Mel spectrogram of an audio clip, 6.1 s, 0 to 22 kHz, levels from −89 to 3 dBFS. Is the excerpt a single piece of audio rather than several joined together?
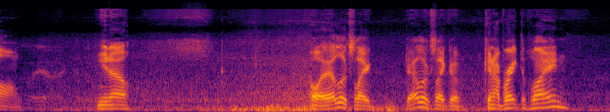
yes; 0 cuts

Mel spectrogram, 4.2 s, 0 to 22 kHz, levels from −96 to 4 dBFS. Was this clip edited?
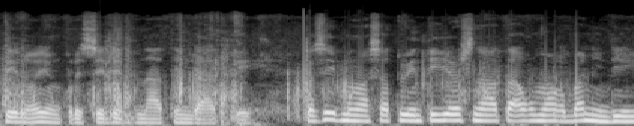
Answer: yes; 1 cut; at 1.8 s

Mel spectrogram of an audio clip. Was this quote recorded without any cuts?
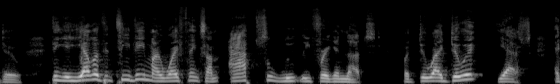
yes; 0 cuts

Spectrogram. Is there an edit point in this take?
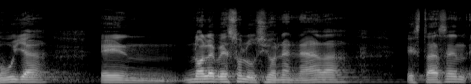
no; 0 cuts

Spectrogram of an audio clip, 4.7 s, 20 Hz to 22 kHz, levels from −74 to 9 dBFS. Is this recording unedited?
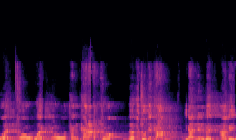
yes; 0 cuts

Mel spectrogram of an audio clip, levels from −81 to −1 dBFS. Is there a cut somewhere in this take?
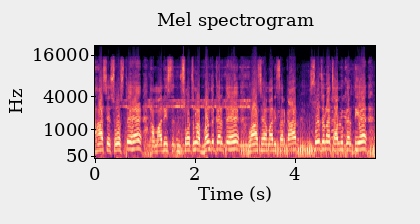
no; 0 cuts

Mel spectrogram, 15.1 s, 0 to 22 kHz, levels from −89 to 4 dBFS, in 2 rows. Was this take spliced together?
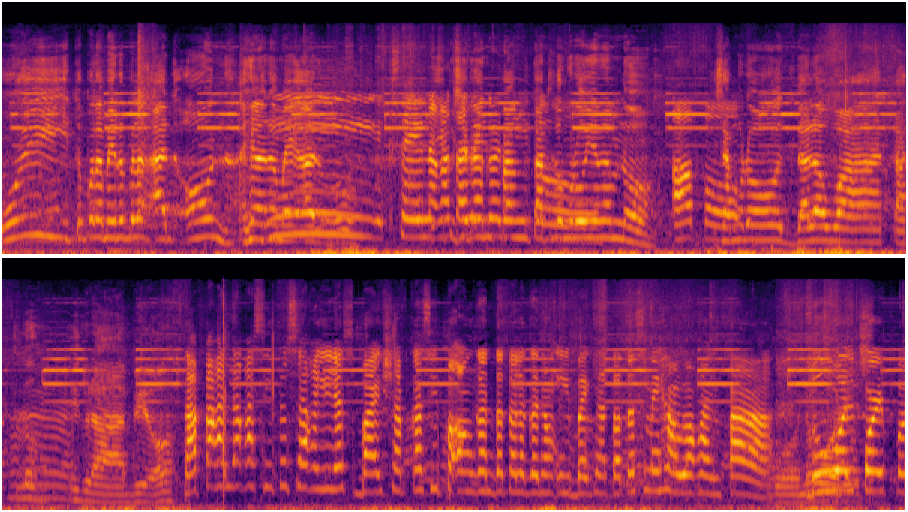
no; 0 cuts

